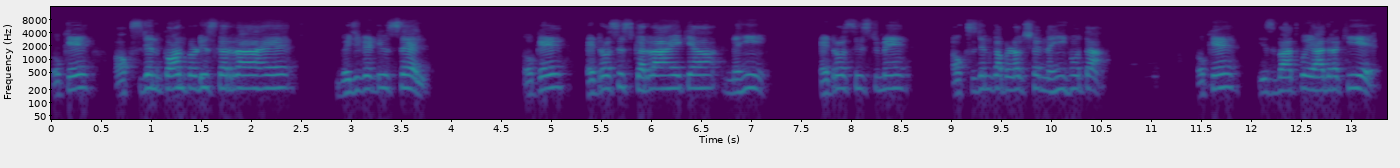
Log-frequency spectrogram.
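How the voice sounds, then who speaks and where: A man teaching biology to exam students, mixing Hindi with Indian English, explaining slowly, repeating key terms and quizzing his class. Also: sits high, fairly even intonation, bright, forceful tone, lo-fi sound. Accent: Indian English mixed with Hindi. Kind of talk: live online class lecture.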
